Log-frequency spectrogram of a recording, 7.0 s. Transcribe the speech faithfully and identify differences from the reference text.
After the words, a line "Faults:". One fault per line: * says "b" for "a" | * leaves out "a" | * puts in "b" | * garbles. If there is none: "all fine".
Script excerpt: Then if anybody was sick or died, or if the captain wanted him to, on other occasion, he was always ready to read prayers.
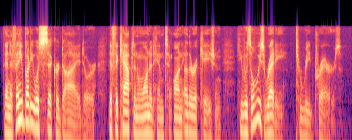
Then if anybody was sick or died, or if the captain wanted him to, on other occasion, he was always ready to read prayers.
Faults:
all fine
